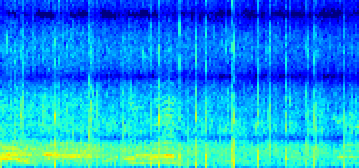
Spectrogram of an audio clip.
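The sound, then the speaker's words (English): An audience at New Life church claps for a first-time visitor in scattered, uneven bursts, sharp hand claps popping irregularly. Voices sing or call out over the first half, then the clapping carries on more sparsely. “I see a first time in here clap for more than.”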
